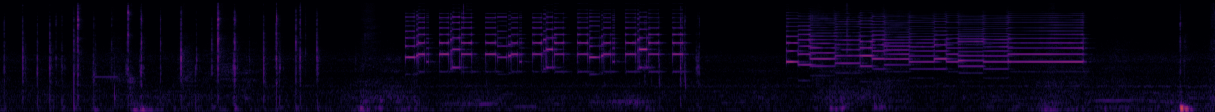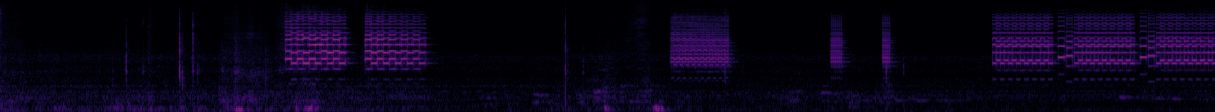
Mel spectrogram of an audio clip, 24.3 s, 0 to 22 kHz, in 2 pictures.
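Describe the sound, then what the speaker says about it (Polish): Several short electronic ringtones from a Nokia 6310 phone play one after another, each a different melody, with clicks and taps in the quiet gaps between them. "Dobra, tutaj mam dźwięk dzwonka."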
